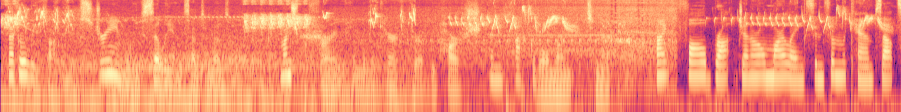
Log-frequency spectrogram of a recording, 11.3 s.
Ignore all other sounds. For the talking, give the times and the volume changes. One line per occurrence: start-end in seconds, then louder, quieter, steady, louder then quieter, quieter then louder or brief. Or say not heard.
0.1-11.2 quieter then louder.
